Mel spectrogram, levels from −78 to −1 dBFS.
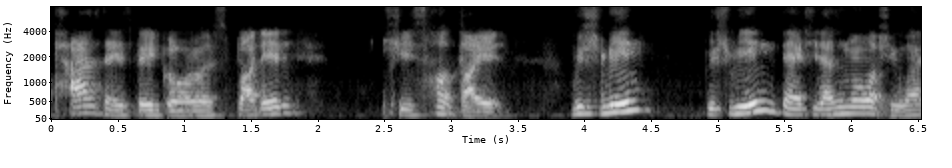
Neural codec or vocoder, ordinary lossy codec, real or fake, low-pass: codec, 16 kHz, 2 kbps, FreqCodec, smaller model; none; fake; none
